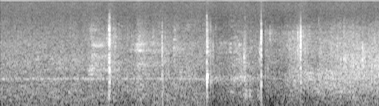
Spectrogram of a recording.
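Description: A tennis ball is hit back and forth with sharp pops.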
